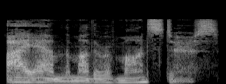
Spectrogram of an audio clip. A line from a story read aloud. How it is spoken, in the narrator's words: she said, her voice thick with bile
